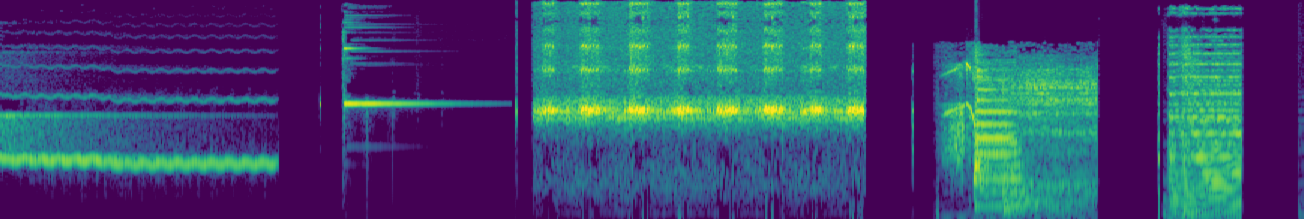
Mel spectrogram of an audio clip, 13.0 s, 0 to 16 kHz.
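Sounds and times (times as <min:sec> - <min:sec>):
cricket chirping: 0:05.4 - 0:08.7.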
